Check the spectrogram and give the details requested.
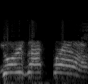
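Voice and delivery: acted, shrill, very high, suddenly blurted shout. Recounting crossing paths with someone famous, retelling a yell. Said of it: "and I just yelled".

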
